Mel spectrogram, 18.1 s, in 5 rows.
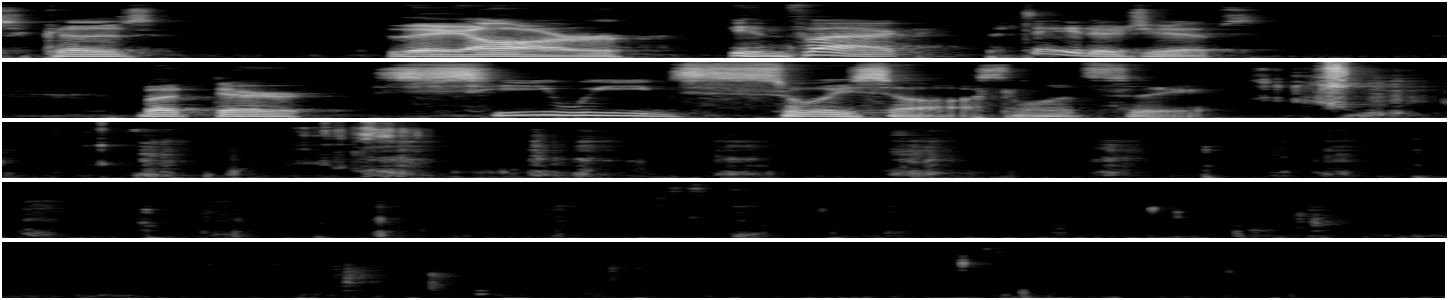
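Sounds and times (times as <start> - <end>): crunching potato chips: 6.8 - 14.4.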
